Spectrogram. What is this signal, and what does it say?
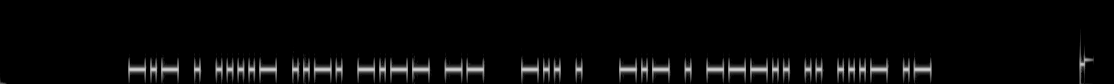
Morse code, heard as a keyed tone, about 22 wpm, 700 Hz. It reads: KE4FYM DE KE8IVA
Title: USA Callsign DE Callsign - 6 Characters - 22wpm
